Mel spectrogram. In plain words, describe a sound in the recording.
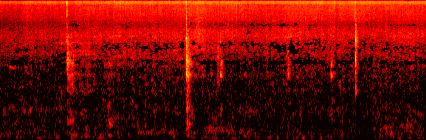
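Metal tongs clink against a grill grate.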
